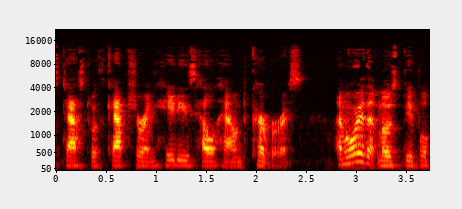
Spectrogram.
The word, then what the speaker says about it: Kerberos: with capturing Hades hellhound cur Buress I'm aware that most people pronounce it Cerberus but in Greek it's spelled with a Kappa not a Sigma that being said the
